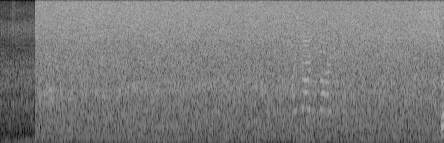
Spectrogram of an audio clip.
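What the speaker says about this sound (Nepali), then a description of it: "खोलामा बगिरहेको पानी" Water rushing along a mountain stream on a trek, a steady broad roar that starts abruptly after a brief pause and holds evenly throughout, fairly close.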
